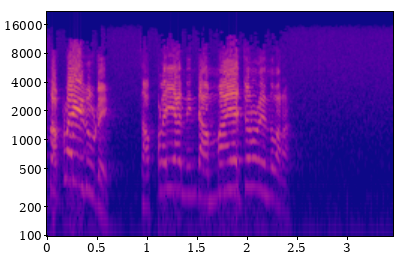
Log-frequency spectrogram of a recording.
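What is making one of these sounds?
A man speaks with excitement.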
